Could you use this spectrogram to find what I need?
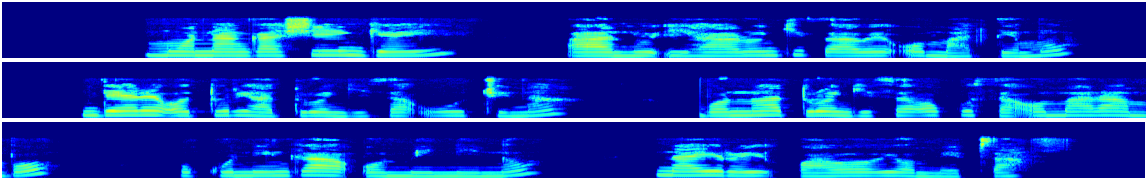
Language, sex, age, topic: Oshiwambo, female, 18-24, agriculture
